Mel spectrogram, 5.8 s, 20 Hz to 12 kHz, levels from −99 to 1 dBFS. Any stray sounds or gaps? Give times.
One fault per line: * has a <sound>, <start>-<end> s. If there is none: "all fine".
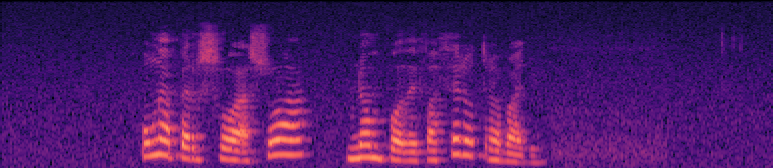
all fine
